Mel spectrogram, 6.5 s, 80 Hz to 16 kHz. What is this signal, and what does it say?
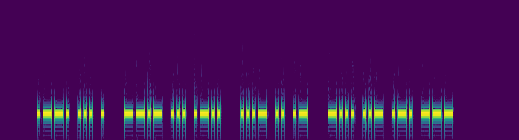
Morse code, heard as a keyed tone, about 33 wpm, 690 Hz. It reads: PSE QSL VIA BURO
